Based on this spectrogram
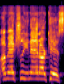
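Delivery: very high, loud shrieking scream. Player describes his character's move during a game, screaming. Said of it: "And then I scream".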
